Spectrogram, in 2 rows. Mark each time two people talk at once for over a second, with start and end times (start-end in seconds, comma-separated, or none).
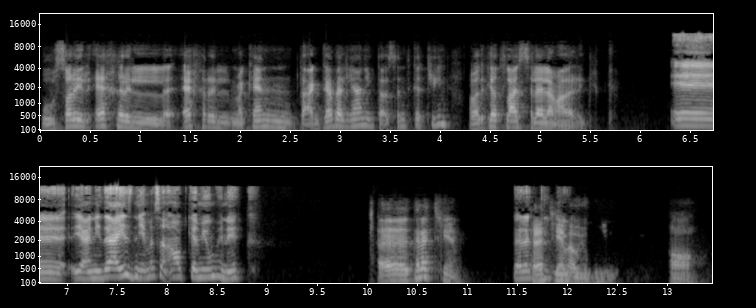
none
